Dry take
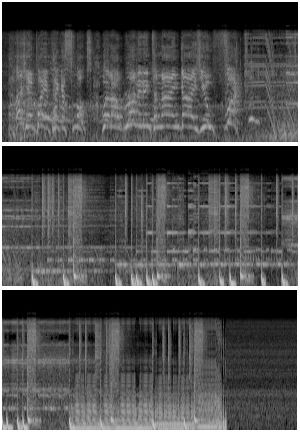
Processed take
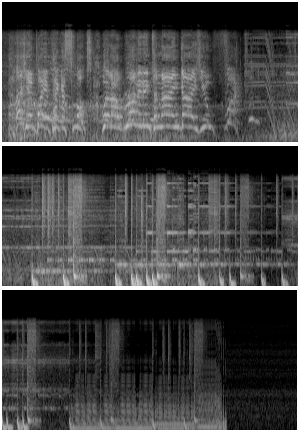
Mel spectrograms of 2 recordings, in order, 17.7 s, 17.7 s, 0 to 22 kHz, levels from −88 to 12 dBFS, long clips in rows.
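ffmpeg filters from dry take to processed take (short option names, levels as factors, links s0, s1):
-af "volume=5.62,afade=t=out:st=3.56:d=0.6:silence=0.266073,afade=t=in:st=6.23:d=0.49:silence=0.421697,afade=t=out:st=9.47:d=1.13:silence=0.237137,afade=t=out:st=12.36:d=0.4:silence=0.398107"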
